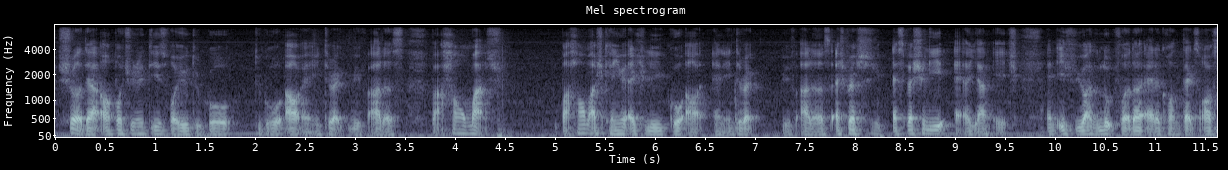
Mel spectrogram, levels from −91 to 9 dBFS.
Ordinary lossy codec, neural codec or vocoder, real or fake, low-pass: none; none; real; 7.2 kHz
